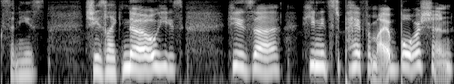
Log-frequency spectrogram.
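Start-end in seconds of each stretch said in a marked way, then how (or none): 1.2-4.5 put-on bawling, girlish sobbing voice. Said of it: "there's this girl bawling".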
